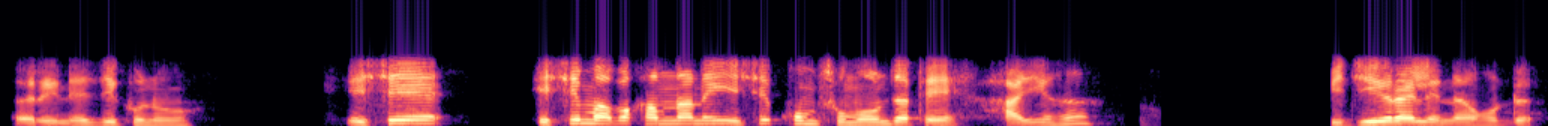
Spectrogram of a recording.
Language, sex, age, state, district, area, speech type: Bodo, male, 45-60, Assam, Chirang, rural, conversation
